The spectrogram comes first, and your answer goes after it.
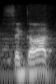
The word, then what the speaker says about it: siga: Siga todo recto por esta calle y lo verá a 2 cuadras. Sí, súper. Marshall, la palabra siga, el estrés, el acento está en la primera sílaba.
